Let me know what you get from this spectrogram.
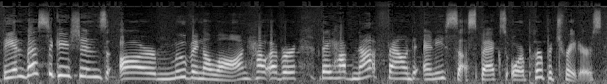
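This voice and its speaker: A woman with a fairly high voice reports news in a studio. Her delivery is measured and formal, like a student reporter presenting a prepared story. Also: animated, poor audio.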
